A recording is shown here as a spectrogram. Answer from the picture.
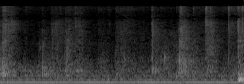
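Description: Faint handling noises, a few soft knocks and clicks, from a Dyson upright vacuum cleaner being tipped over by hand with its motor off, over a steady low hum.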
